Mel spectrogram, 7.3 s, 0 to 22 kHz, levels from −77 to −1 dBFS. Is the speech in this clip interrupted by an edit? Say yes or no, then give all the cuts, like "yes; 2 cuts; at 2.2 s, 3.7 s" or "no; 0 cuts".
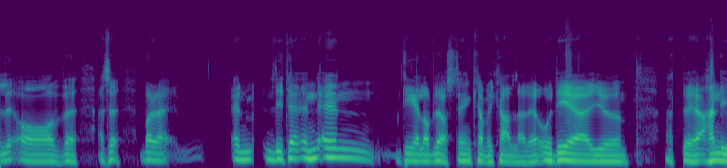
yes; 1 cut; at 2.5 s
